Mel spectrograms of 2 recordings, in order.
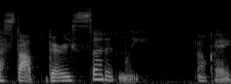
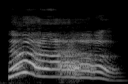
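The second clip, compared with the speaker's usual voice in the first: loud, high drawn-out scream; exasperated scream; 10 semitones higher, 9 dB louder than usual. Acted. Woman who can't escape her caller, exasperated scream. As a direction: scream out in mock despair.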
